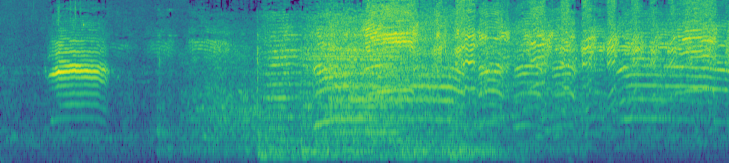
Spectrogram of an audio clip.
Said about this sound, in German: Leise meckert er, der Bock der Geiße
